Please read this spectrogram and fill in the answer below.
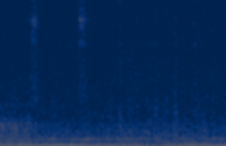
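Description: Faint scratching of a felt-tip fineliner pen writing on paper, a few short strokes, over a steady low hum.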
